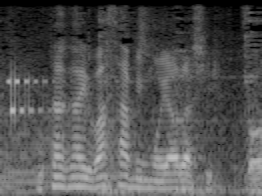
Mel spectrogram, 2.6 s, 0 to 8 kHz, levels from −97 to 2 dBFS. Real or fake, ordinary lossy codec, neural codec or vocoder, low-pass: real; none; none; 7.2 kHz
